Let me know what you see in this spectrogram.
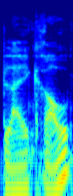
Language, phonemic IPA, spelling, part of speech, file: German, /ˈblaɪ̯ˌɡʁaʊ̯/, bleigrau, adjective, De-bleigrau.ogg
- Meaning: leaden (in colour)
